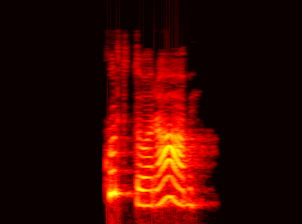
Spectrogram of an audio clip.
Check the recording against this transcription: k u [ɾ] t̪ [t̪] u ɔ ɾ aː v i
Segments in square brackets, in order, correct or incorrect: correct, correct

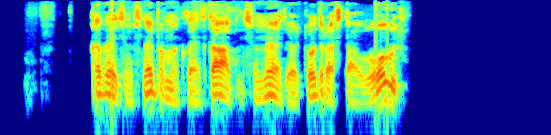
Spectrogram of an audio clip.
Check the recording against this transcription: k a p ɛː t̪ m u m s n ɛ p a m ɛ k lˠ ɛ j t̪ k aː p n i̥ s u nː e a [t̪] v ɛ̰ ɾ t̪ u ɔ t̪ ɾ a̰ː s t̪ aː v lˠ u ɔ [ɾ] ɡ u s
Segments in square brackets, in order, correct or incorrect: correct, incorrect: none

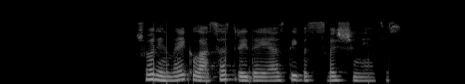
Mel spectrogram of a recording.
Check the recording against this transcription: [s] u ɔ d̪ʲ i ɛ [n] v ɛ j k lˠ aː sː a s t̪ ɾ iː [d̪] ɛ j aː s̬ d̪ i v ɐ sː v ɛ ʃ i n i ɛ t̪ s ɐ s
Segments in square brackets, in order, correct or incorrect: incorrect: ʃ, correct, correct

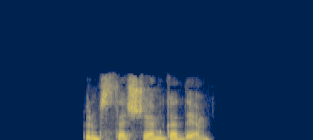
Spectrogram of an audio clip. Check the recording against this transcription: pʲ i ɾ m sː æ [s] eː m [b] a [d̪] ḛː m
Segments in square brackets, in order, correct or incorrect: incorrect: ʃ, incorrect: ɡ, correct

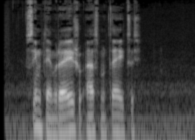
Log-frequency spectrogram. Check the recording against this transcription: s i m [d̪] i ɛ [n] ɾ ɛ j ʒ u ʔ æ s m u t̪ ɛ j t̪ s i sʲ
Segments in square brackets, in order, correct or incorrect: incorrect: t̪, incorrect: m

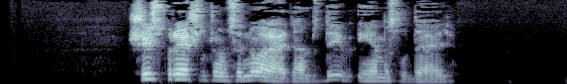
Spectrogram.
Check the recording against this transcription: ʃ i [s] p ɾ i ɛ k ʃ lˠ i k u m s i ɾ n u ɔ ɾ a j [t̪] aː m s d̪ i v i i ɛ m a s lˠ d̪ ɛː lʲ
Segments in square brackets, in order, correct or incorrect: correct, incorrect: d̪

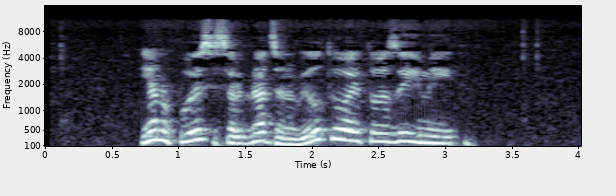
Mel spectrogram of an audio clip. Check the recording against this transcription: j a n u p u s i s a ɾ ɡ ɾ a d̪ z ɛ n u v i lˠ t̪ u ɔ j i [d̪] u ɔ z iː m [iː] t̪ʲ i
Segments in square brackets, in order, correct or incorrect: incorrect: t̪, correct

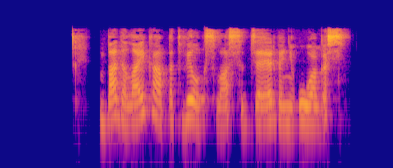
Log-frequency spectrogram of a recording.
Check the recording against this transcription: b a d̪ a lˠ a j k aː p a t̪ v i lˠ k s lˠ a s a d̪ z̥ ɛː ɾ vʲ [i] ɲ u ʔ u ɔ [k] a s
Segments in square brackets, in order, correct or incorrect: incorrect: ɛ, incorrect: ɡ

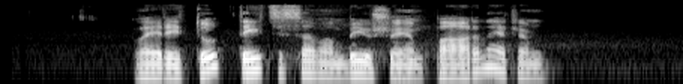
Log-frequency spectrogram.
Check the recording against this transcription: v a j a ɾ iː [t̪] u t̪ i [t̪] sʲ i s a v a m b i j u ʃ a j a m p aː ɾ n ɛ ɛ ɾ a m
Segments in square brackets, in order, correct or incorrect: correct, correct

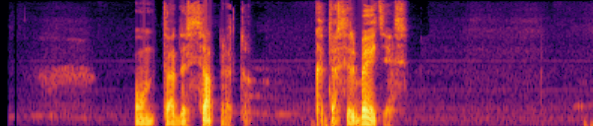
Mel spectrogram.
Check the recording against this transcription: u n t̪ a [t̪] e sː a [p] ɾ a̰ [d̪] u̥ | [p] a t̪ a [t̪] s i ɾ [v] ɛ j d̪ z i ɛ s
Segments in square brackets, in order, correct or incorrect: incorrect: d̪, correct, incorrect: t̪, incorrect: k, incorrect: none, incorrect: b

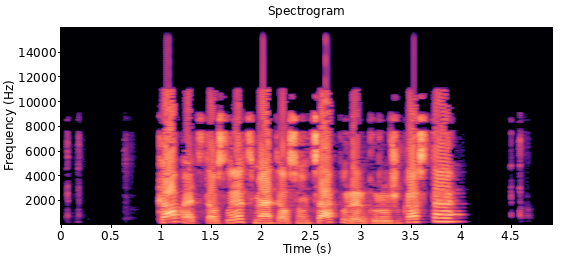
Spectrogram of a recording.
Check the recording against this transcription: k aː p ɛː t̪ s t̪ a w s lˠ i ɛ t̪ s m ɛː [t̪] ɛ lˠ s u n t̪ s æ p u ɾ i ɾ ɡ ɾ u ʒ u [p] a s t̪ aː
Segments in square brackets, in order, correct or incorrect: correct, incorrect: k

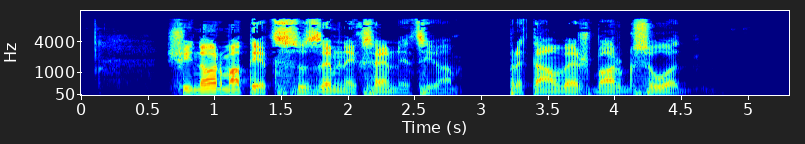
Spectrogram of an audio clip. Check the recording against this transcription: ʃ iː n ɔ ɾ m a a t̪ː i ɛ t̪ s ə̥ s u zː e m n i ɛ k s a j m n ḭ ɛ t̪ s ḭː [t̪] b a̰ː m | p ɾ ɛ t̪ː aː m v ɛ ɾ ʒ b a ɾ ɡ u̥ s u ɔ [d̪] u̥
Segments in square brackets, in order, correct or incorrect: incorrect: none, correct

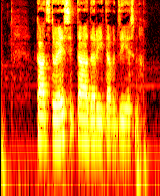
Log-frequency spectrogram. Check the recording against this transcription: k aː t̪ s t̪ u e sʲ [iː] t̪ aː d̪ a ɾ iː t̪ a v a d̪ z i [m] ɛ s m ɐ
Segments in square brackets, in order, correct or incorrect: incorrect: i, incorrect: none

